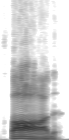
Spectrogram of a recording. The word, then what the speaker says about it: Claude: Claude, like the name.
